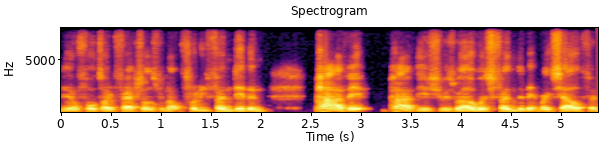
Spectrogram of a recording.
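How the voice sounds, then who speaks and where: A man speaks very fast in a south Wales accent, fairly high in pitch. His tone is dark and mellow, with monotone, flat intonation. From Newport, south Wales. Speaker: rugby player. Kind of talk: podcast interview. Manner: halting, many fillers and restarts.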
